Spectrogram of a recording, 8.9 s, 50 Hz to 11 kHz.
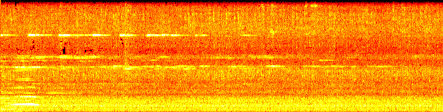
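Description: GV-E400 diesel-electric railcar approaching, its engine and running gear making a steady, even noise. A brief high tone sounds about half a second in.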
